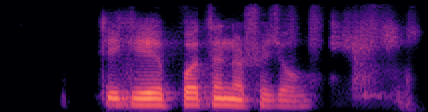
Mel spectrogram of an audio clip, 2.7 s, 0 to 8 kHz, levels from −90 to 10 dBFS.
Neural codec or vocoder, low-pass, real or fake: codec, 24 kHz, 0.9 kbps, DualCodec; 7.2 kHz; fake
